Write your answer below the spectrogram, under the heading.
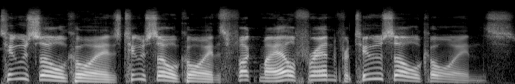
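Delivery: full-on, repeated, high-pitched screaming. In a tabletop game, a player's character starts screaming. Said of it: "start screaming".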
